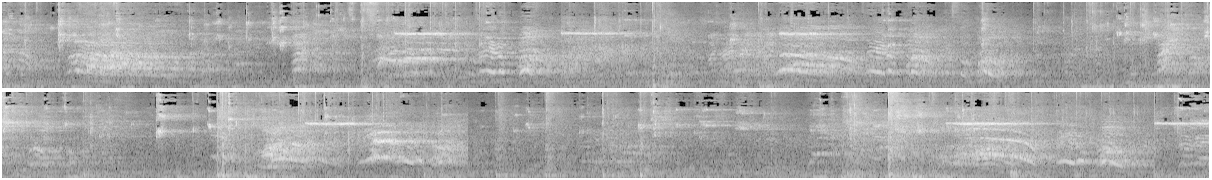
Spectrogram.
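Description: Indoor volleyball rally: players' shouted calls, sharp slaps of the ball being hit and landing, and short high squeaks of shoes on the wooden floor, all echoing in a large gym.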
